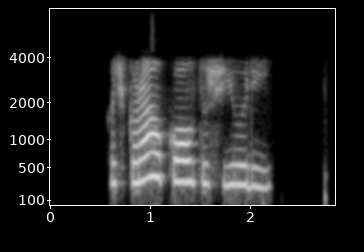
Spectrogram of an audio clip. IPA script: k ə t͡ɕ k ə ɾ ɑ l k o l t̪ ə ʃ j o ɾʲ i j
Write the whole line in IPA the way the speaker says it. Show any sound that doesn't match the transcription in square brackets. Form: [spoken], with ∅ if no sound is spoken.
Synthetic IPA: k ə t͡ɕ k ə ɾ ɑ l k o l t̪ ə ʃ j [u] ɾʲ i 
